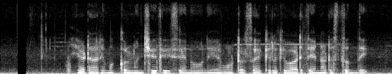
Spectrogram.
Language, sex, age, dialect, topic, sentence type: Telugu, female, 25-30, Utterandhra, agriculture, statement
